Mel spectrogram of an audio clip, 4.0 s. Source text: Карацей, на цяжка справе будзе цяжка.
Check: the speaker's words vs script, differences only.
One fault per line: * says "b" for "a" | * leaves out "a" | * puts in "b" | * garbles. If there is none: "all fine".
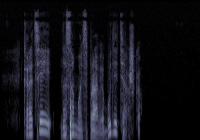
* says "самой" for "цяжка"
